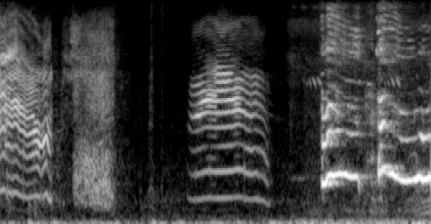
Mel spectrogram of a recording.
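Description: A cat meowing: two separate meows with a short breathy noise between them. A longer, nearly steady wailing call starts about three seconds in.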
